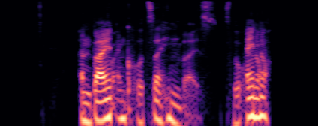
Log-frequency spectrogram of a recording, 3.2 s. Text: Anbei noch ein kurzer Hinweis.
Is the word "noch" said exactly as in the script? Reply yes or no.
no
